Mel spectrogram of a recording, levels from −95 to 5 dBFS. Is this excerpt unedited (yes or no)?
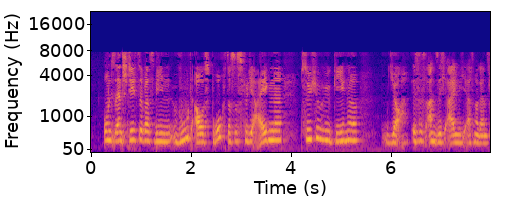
yes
